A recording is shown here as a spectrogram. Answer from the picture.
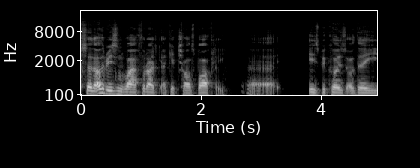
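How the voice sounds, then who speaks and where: A man talks with a South African accent at a medium pitch. His pace is moderate, and his pitch variation is ordinary. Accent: South African, sometimes heard as Australian. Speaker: sports card collector and YouTuber. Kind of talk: casual unboxing vlog. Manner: hesitant, many fillers.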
